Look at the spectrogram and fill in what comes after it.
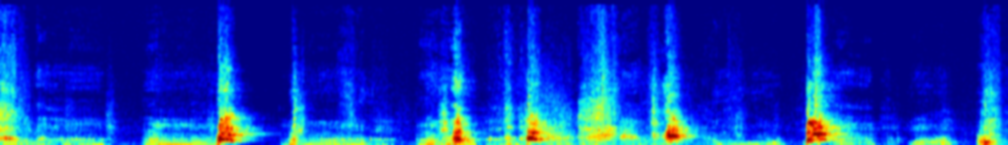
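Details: Kevin Bacon, a corgi, confronts a disliked toilet brush with long, low growls broken by about six sudden high barks, some in quick pairs, over ten seconds.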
